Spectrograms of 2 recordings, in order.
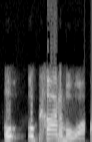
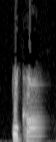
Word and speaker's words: Oconomowoc: Oconomowoc. Oconomowoc.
